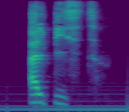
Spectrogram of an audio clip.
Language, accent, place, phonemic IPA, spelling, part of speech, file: French, France, Lyon, /al.pist/, alpiste, noun, LL-Q150 (fra)-alpiste.wav
- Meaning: canary grass (Phalaris canariensis)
